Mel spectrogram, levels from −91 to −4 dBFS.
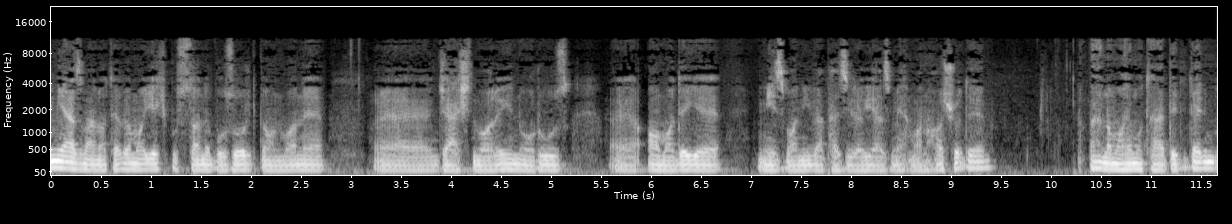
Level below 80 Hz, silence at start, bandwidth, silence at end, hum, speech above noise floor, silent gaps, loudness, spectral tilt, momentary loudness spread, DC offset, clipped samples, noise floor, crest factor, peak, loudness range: -30 dBFS; 0 s; 11.5 kHz; 0 s; none; 30 dB; none; -17 LUFS; -6.5 dB/octave; 9 LU; under 0.1%; under 0.1%; -45 dBFS; 16 dB; 0 dBFS; 2 LU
